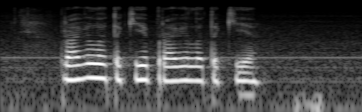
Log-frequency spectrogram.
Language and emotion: Russian, neutral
